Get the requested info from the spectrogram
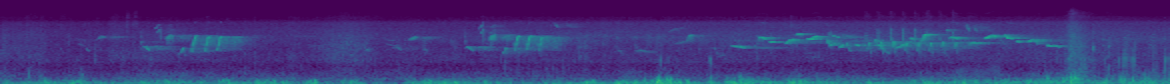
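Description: Songbirds singing: short trilled phrases repeating every few seconds and a longer, more varied song near the end, over a low irregular rumble. A single short tap sounds near the end.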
